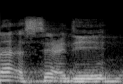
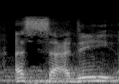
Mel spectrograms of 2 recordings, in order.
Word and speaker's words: السعدي: وقد ينطقون السين مكسورة فيقولون السعدي، والمشهور والأشهر فتح السين نسبة إلى سعد، العلامة عبد الرحمن بن ناصر السعدي رحمه الله.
